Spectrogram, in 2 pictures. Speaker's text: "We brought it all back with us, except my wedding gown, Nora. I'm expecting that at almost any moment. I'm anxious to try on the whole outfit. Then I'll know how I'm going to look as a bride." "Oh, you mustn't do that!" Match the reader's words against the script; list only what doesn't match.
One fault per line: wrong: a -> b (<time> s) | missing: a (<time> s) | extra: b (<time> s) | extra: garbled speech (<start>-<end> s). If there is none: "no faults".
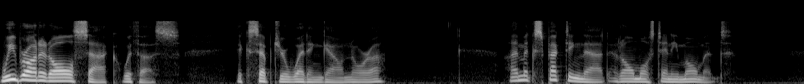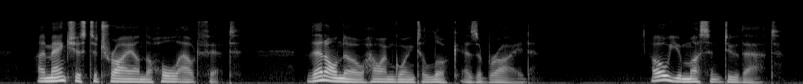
wrong: back -> sack (0.7 s)
wrong: my -> your (2.8 s)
